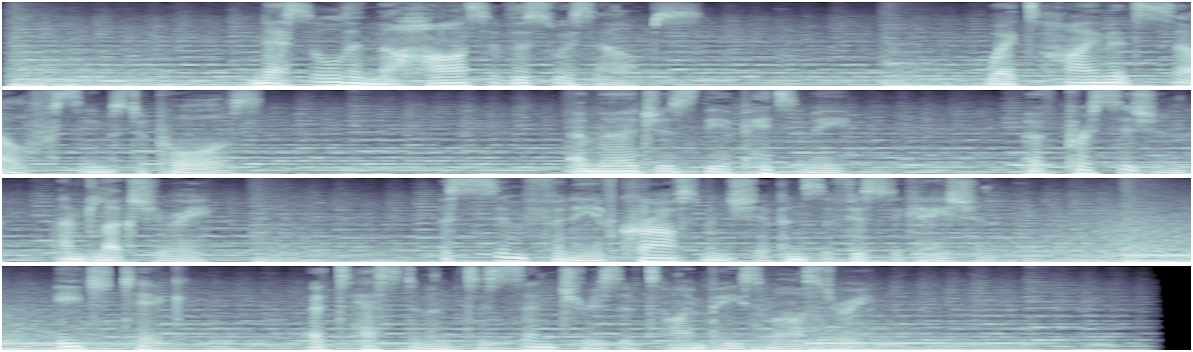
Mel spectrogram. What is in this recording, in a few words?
Commercial Luxury Watch Ad; voice-over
